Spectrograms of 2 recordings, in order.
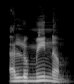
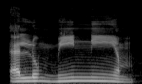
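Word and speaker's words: aluminium: यह प्रणाम्स करते हैं एलुमिनियम एलुमिनियम रोल लेकिन जो ब्रिटिश इंग्लिश है उसमें यह पर इसकी प्रनंसीएशन होती है एल्यूमिनियम सो एलुमिनियम यह एलुमिनियम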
